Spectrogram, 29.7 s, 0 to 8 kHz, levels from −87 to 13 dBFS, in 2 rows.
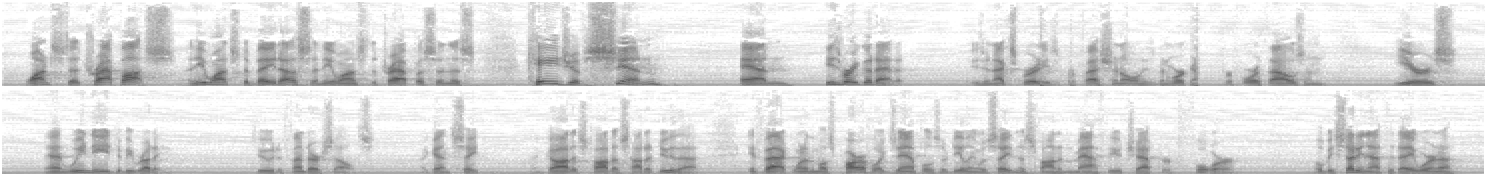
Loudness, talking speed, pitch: -30 LUFS, 170 wpm, 115 Hz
